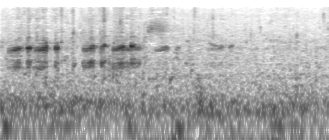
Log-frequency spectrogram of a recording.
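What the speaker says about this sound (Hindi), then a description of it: "मेंढक हर वक्त टर टर टर करता रहता है" A frog croaks in a quick series of short, bright calls, then gives a few softer, more scattered croaks over a low background hum.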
